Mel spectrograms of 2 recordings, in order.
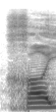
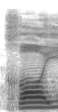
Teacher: Maka kalau ketemu dengan huruf ro, walaupun sebelumnya dia adalah huruf yang tebal, kho-nya itu kan tebal, betul ya? Kho termasuk yang tebal, maka ro-nya tetap dibaca tipis.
